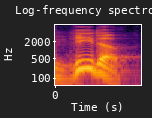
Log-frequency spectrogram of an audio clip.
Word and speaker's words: Weidel: triumph in german elections alice weidel actually veda w-e-i-d-e-l but they pronounce it veda is a key figure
